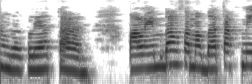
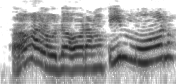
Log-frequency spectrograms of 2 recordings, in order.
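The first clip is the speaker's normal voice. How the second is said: ordinary talk, nothing marked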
